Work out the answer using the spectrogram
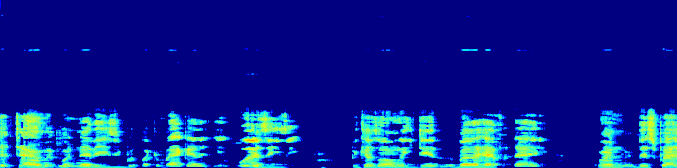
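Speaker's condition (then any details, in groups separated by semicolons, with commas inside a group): Cerebral palsy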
